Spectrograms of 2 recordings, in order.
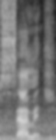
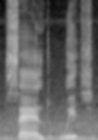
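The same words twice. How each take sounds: First: Sandwich said as sammich, no d or w; Southern country sandwich, sammich; country pronunciation. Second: Said in the usual way. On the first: Shown as a demonstration. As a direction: sandwich squeezed to two quick syllables, sam-mich. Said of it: "If you from the country like I am". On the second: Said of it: "I can say sandwich".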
